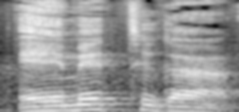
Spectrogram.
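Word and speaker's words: אמת: 나중에 이 페이지에서 이제 좀 더 공부할 테인데, 알레프는 그 알파벳의 A고, 네모난 것은 알파벳의 M이에요. 그리고 타우는 맨 끝에 있는 건 알파벳의 뭐예요? T예요. 그래서 영어도 에메트가 발음이 되더라고요.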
